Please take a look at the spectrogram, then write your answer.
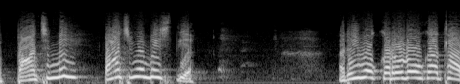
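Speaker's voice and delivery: can't believe what he hears; shocked disbelief. Retold or imitated.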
